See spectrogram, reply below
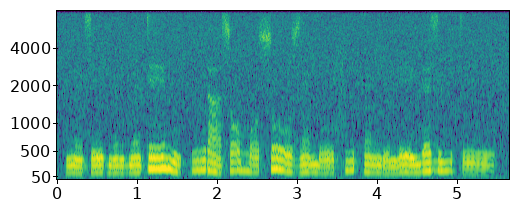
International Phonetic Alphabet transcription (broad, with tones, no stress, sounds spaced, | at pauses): n ɛ̃˨ s eː˨ ɡ ɛ̃˨ ɡ͡b ɛ̃˨ t eː˦ n u˨ p u˦ ɾ a˨ s ɔ˧ m ɔ˨ s oː˦˨ z ɛ̃˧ m oː˨ f ɨ˦ h ɛ̃˧ ŋ e˨ n eː˧ j ɛ˦ z iː˦ t eː˨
